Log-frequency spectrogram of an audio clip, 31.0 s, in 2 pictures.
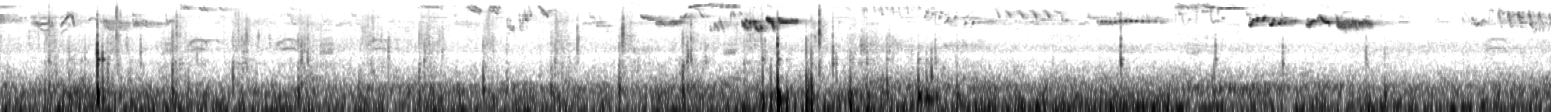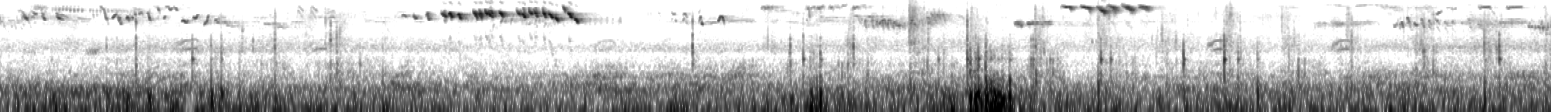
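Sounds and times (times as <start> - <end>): steady low rumble: 0.0 - 13.0, 21.6 - 31.0
songbirds singing and chirping: 0.0 - 31.0.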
